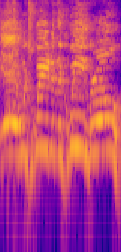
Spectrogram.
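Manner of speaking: over-the-top American accent, pitched way up, drawn out. Speaker shows how they'll act super American when going over there, over-the-top American accent. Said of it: "I'm gonna act super American".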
